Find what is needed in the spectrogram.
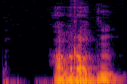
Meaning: definite singular of abrodd
- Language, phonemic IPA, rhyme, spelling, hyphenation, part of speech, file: Norwegian Bokmål, /aˈbrɔdːn̩/, -ɔdːn̩, abrodden, ab‧rodd‧en, noun, NB - Pronunciation of Norwegian Bokmål «abrodden».ogg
